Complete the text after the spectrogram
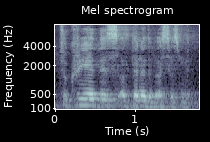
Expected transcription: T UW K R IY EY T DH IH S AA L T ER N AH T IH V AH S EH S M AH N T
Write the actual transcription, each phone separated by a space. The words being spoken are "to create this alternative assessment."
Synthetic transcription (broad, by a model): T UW K R IY EY T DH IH S AA L T ER N AH T IH V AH S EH S M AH N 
